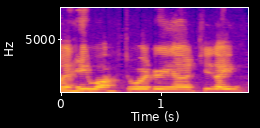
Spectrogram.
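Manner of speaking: usual speaking voice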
